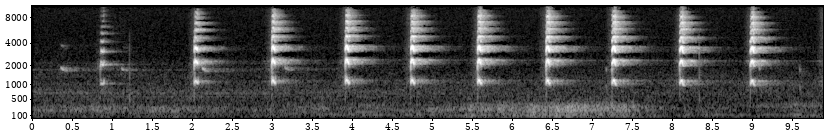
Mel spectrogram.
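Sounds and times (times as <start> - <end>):
Eurasian coot calling: 2.0 - 9.8.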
